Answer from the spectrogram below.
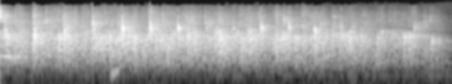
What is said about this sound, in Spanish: Así que démosle un aplauso a Dios por nuestros jóvenes.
